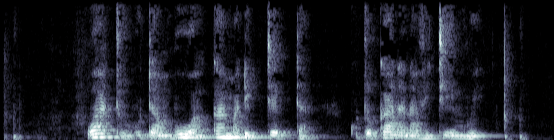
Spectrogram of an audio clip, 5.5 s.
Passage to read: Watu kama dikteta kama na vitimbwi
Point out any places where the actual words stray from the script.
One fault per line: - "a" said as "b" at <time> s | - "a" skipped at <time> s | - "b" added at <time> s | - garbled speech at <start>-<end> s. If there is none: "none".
- "hutambua" added at 1.3 s
- "kama" said as "kutokana" at 3.5 s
